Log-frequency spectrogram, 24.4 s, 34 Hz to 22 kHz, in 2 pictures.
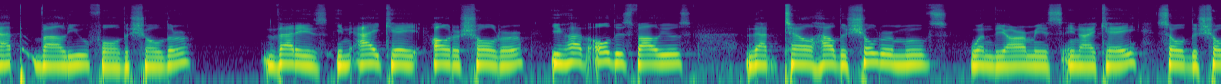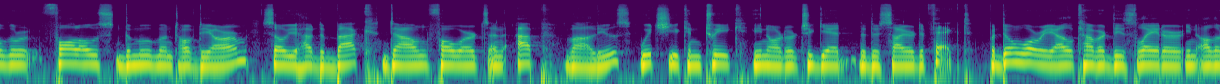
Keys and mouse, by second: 0.4 middle click, 0.5-2.3 middle drag, 2.3 click, 2.6-4.9 drag, 5.1-6.4 drag, 6.6-8.0 drag, 8.0-13.1 middle drag, 16.0-17.9 middle drag, 17.9 click, 19.9 g, 22.6-23.8 drag.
